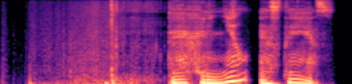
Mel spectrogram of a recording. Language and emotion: Russian, angry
